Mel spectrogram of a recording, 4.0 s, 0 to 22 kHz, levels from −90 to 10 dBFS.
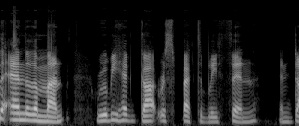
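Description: From 0.18 to 0.21 s the peaks flatten with a harsh, crackling edge, likely microphone overload: input driven about 2 dB past the converter's limit, clipping a small fraction of samples. At 1.02 s the speech and background drop abruptly by about 4 dB, likely a microphone volume step-down where the input gain was lowered in one step.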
